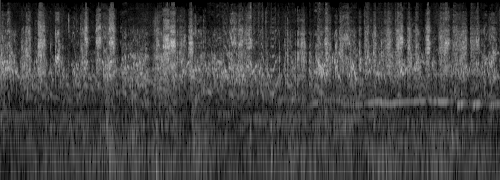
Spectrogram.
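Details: A flock of budgies chirps and warbles continuously to keep a lone pet bird company. Quick scratchy notes pile over one another, and a thin sustained whistle runs through the second half.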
